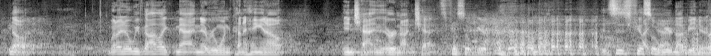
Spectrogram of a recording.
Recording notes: This is the live recording from the Sea of Thieves Fest in the UK. The audio will have a lot of background chatter as we were in a large hall with lots of folks buying and selling props and art.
